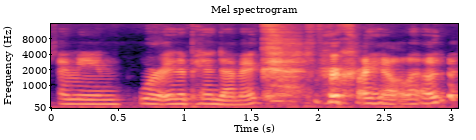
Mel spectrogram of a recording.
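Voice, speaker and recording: A woman's voice: medium pitch, moderate pace, a bit bright. A woman in her twenties talking casually to her viewers, hesitant and rambling, often breaking into small laughs. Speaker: vlogger. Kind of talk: casual talk to camera.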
